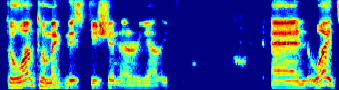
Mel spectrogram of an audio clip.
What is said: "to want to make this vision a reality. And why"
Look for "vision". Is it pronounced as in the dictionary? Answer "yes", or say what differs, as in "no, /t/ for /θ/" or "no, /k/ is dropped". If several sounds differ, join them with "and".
no, /f/ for /v/ and /ʃ/ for /ʒ/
